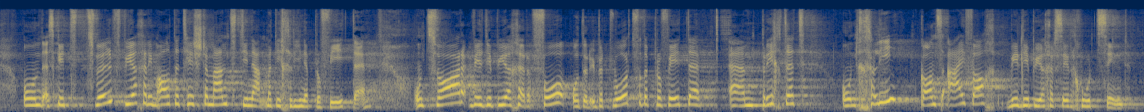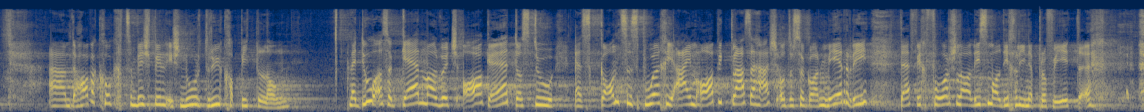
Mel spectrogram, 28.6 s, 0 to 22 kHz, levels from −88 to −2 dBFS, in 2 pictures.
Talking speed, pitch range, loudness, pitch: 155 wpm, 230-290 Hz, -15 LUFS, 255 Hz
